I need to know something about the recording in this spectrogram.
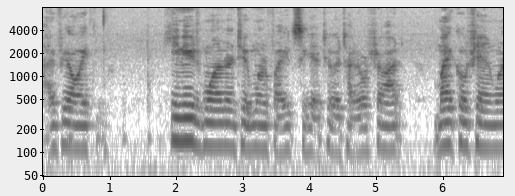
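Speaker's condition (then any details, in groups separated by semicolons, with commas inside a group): Cerebral palsy; speech affected by cerebral palsy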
